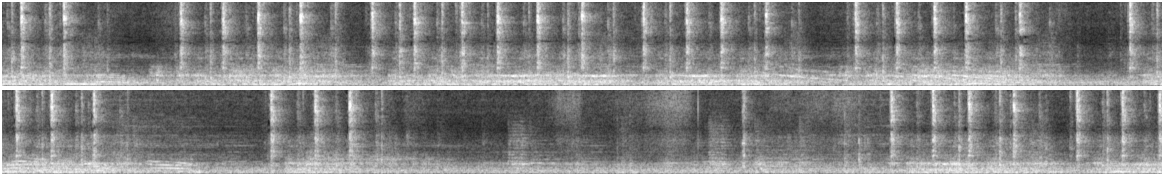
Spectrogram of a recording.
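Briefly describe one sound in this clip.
Rapid video game gunfire plays through a small television speaker.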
